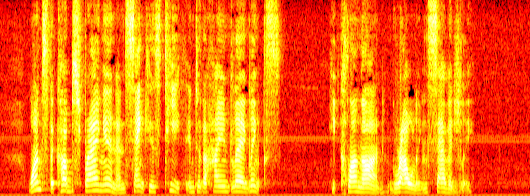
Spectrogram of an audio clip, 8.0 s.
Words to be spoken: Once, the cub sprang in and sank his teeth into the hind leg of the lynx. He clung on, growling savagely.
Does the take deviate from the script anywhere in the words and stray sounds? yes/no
yes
